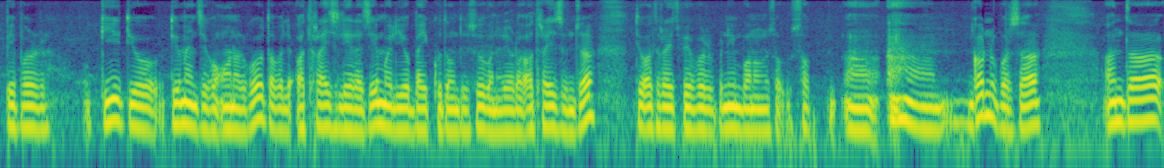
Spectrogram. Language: Nepali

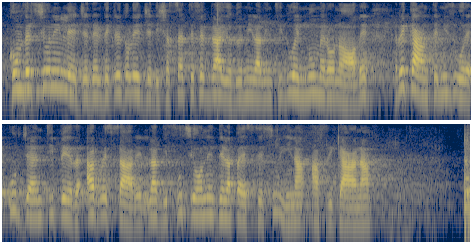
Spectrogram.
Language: Italian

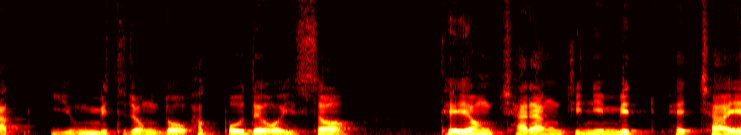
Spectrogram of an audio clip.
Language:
Korean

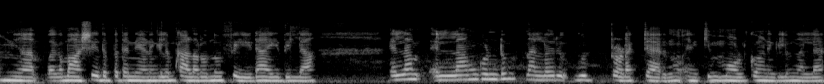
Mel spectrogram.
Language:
Malayalam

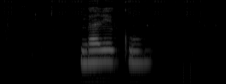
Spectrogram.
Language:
Fang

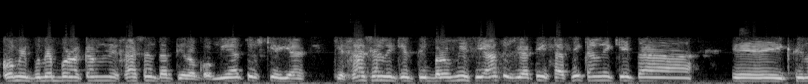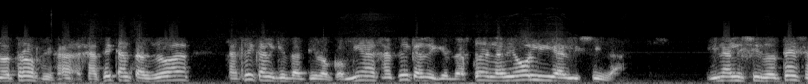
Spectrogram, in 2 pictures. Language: Greek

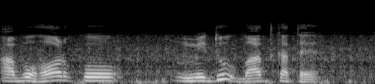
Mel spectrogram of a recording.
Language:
Santali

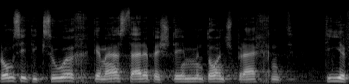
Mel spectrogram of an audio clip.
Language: Swiss German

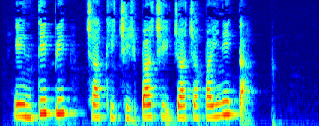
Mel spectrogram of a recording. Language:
Southern Pastaza Quechua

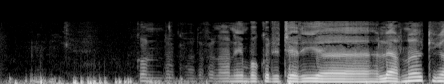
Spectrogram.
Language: Wolof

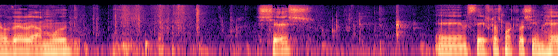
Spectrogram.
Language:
Hebrew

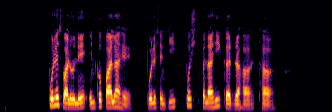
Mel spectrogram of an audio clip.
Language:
Urdu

